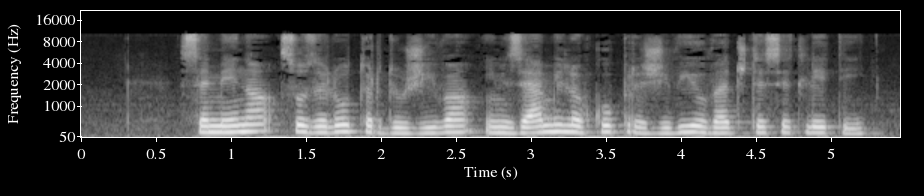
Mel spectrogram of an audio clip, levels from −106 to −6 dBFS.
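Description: From start to end, the speech sounds dull and smeared. Sibilants turn fizzy and sustained sounds warble. This is likely AAC compression. The encoder has starved the upper spectrum. The damage is plainly audible, which fits a low bitrate near 32 kbps.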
